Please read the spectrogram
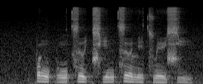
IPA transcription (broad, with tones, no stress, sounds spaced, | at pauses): p ɤ˥˩ ŋ p ʊ˧˥ ŋ t͡s ɹ̩˥˩ t͡ɕʰ i˧˥ n t͡s ɹ̩˥˧ l i˥˧ t͡s w e˥˧ ɪ̯ ɕ i˥˩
